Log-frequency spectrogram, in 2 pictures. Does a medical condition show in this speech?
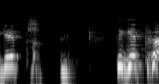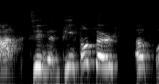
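Yes: cerebral palsy.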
